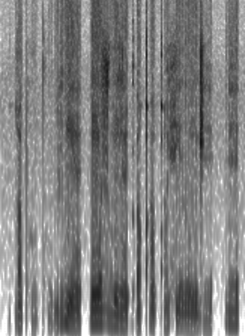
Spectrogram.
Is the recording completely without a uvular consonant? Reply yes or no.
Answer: no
